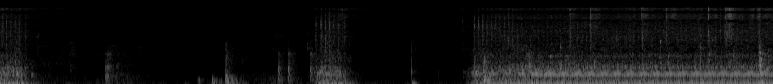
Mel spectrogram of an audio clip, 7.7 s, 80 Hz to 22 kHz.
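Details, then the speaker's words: Mamod SP2 steam engine run on compressed air, water in the cylinder: halting puffs, then a fairly even but laboured chuff about four a second; trying but not running freely, water suspected as the cause. "hmm it's trying it's getting a bit closer but I think it's I think I think all the problem is"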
